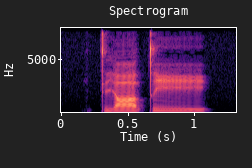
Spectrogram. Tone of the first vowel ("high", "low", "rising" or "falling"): rising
